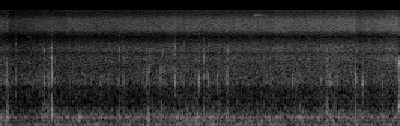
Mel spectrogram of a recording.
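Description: Motor vehicle running uphill: a steady engine rumble with wind buffeting the microphone, and a few light clicks.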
